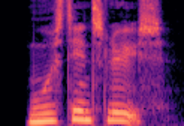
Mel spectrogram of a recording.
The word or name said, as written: murstensløs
